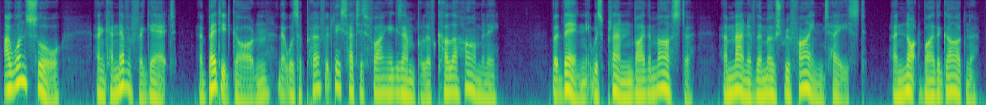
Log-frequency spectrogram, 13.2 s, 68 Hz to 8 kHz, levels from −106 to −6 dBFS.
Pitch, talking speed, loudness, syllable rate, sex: 110 Hz, 180 wpm, -21 LUFS, 5.4 syllables/s, male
